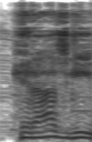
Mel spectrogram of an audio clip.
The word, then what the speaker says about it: ہراس: ایک اور اہم لفظ ہراسگی پر بات کریں گے۔ فارسی میں ایک لفظ ہے ہراس، یعنی ہے کے نیچے زیر کے ساتھ۔ اس کے معنی ہے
